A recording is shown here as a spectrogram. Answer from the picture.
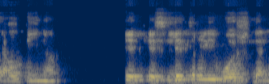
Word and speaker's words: Albina: suriname they flee to albina a-l-b-i-n-a that's how the city's name is pronounced and they flee to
